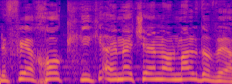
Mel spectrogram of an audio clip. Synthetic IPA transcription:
lefiaχokːiaemetʃeenloalmaled̪avea

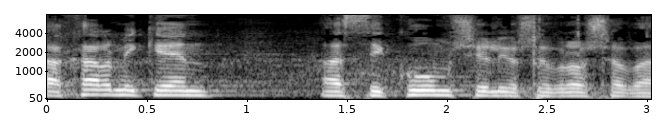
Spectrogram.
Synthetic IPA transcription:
aχaɾmiken | hasikumʃeljoʃevɾo̞ʃava

